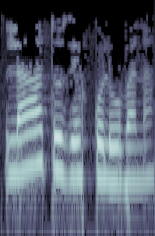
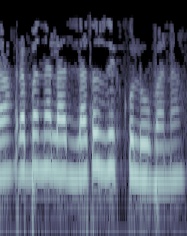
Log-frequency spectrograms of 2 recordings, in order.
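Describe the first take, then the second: First: لا drawn out for two beats, slow and careful; stretched la. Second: لا clipped short in a rushed reading; hurried recitation. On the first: Teacher showing the correct recitation with لا stretched. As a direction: hold the لا long before تزغ. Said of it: "لا کو دو حرکت کے مطابق کھینچ کر پڑھا". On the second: Teacher imitating someone reciting carelessly in a hurry. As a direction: rattle off ربنا لا تزغ قلوبنا without holding لا. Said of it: "کسی نے جلدی میں پڑھا". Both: Shown as a demonstration.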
